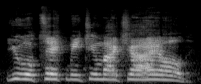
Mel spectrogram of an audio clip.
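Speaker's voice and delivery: high, loud shrieking robot demand; robot scream. Acted. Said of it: "it screams".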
